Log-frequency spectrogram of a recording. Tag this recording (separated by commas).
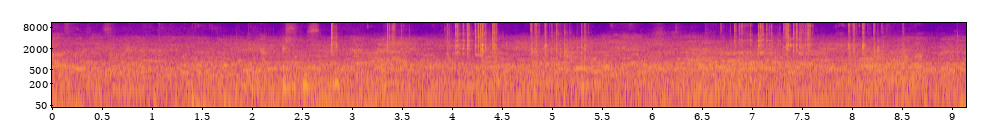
Domestic sounds, Coin (dropping)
